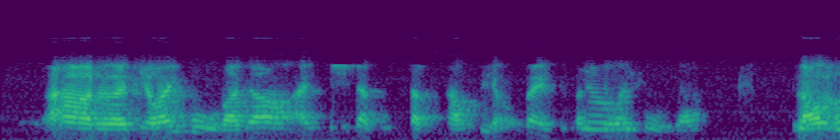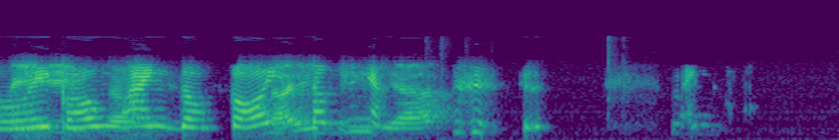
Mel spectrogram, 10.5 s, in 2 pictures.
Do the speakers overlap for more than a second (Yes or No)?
Yes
